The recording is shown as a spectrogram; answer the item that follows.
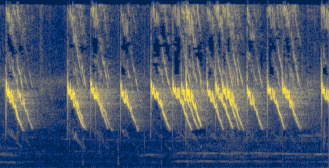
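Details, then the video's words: Calling female white-eye used to stimulate a male bird: short bursts of thin, very high chirps falling in pitch, repeated roughly every half second after an opening pause, with a faint droning tone behind. "pleci betina untuk mempercepat buka paruh pleci jantan"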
